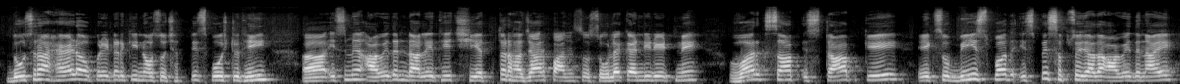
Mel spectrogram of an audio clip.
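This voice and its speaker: A man giving an informal explainer to students, repeating phrases for emphasis and checking in with short tag questions. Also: high voice. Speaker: exam-news presenter. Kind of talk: informal explainer addressed to exam candidates.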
